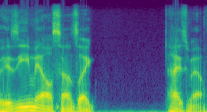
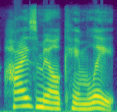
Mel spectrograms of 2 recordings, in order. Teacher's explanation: A word ends in S, like his, and the next word starts with a vowel, like his email. That S sound often gets voiced. It vibrates. So, it sounds more like a Z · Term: linking with a Z sound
